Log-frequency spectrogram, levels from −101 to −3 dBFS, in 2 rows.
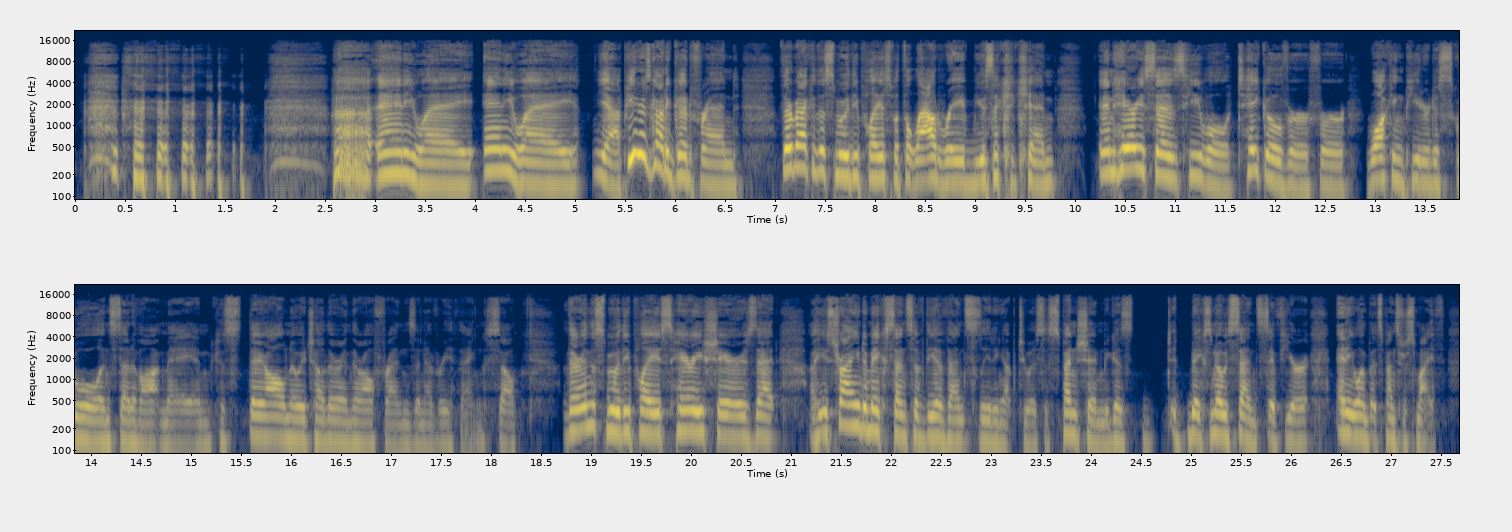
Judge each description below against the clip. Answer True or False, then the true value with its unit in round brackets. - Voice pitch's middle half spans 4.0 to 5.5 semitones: True (5.2 semitones)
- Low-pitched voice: False (155 Hz)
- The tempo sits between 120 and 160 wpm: False (180 wpm)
